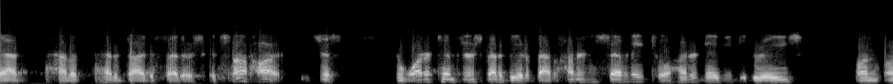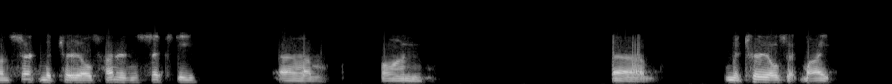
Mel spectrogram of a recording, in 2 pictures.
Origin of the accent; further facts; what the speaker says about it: Oregon, United States; I'm from Oregon.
